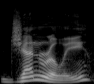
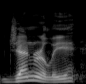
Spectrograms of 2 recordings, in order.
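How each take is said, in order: Both takes have the same delivery.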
